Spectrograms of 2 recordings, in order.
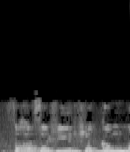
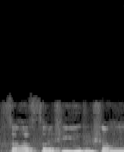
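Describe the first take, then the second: First: The word ends in an added 'gam' sound. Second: The word ends in a plain nasal sound. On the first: "ಗಮ್ ಅಂತ ಇತ್ತೀಚೆಗೆ ಕೆಲವರು ಹೇಳ್ತಾರೆ" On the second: "ಅಂತ ಹೀಗೆಲ್ಲ ಹೇಳ್ತೇವೆ"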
